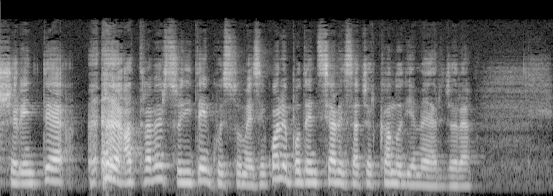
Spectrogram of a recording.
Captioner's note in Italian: schiarire la voce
